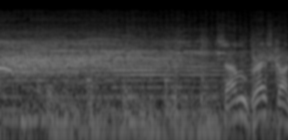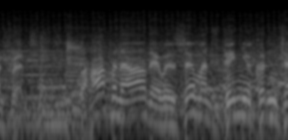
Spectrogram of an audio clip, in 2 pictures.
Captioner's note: overlapping chattering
